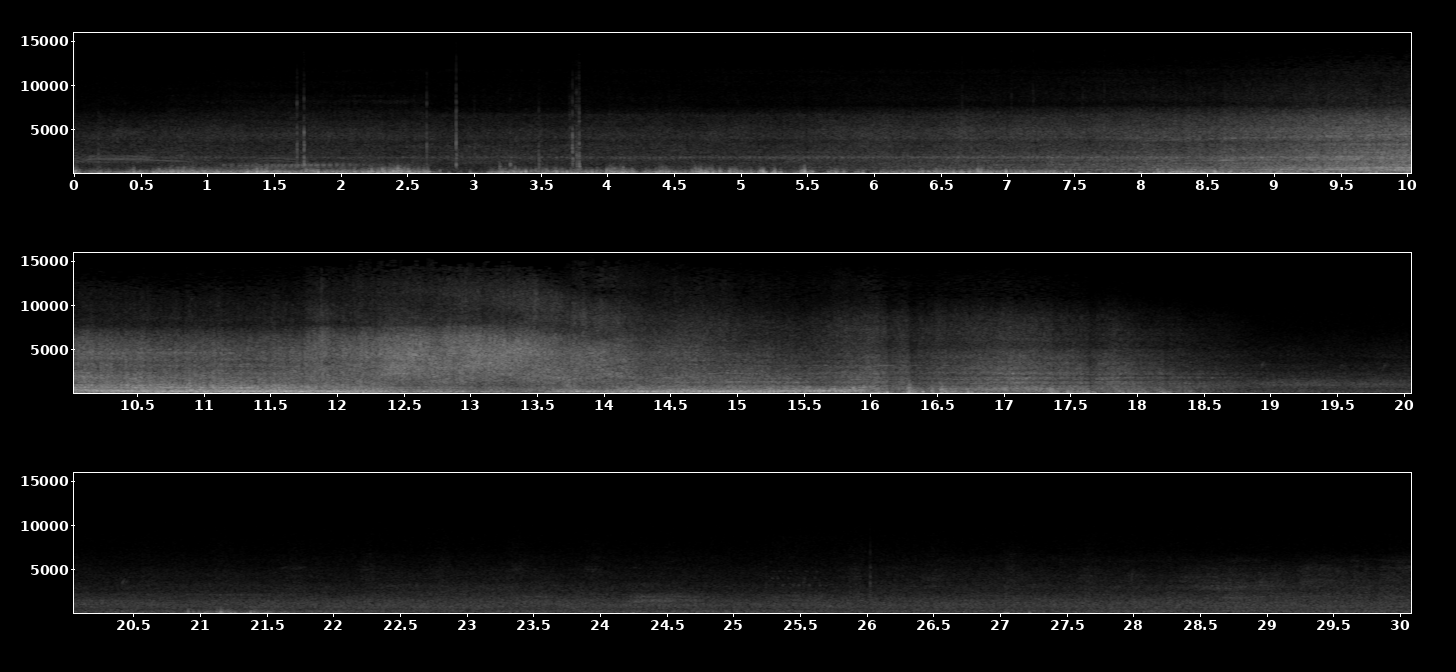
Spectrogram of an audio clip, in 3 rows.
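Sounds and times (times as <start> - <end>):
diesel locomotive engines: 0.0 - 24.2
train wheels on rails: 1.4 - 18.8.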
